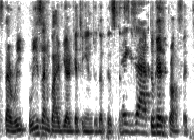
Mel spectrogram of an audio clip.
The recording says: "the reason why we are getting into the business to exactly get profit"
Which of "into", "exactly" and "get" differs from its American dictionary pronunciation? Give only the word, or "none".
exactly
